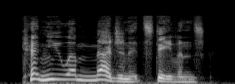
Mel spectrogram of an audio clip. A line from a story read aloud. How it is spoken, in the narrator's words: laughed again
